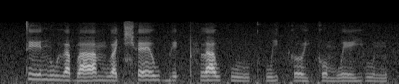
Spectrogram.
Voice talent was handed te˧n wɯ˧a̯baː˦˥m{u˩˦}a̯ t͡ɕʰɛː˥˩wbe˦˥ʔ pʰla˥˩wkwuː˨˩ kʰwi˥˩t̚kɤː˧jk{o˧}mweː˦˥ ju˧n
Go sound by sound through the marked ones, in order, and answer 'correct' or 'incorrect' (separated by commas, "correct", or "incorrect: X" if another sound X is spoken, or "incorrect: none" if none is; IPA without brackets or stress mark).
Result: incorrect: u˧, correct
